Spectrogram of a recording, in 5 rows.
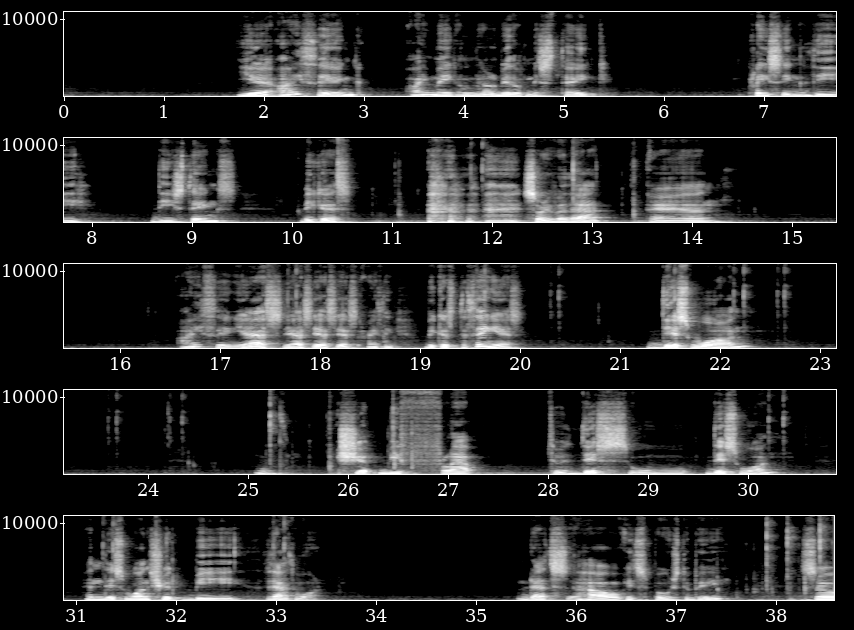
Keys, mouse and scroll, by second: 10.5-11.7 shift+middle drag, 11.7 click, 12.2-12.9 scroll up 1, 12.9-14.1 shift+middle drag, 14.1-14.7 scroll down 5, 17.6 click, 18.5 scroll up 1, 19.5-20.7 drag, 20.7 scroll up 1, 21.4 click, 22.1 click, 22.5 click, 23.5-24.3 drag, 24.8 scroll down 2, 25.3-26.4 shift+middle drag, 26.4 e, 31.2 click, 38.0 ctrl+z, 38.4 ctrl+z.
